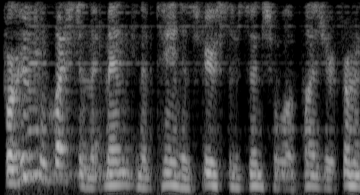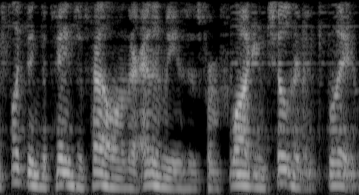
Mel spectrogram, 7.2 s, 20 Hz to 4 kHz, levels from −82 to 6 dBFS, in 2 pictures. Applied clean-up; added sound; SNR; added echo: neural mask model DeepFilterNet 3.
